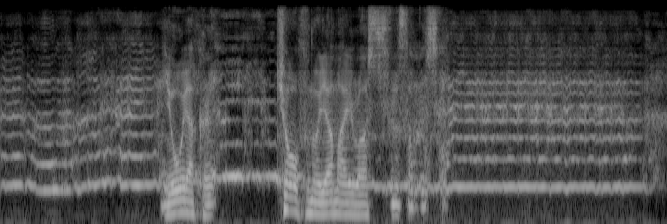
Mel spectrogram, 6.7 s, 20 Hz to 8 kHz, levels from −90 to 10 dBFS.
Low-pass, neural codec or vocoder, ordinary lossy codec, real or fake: 7.2 kHz; codec, 16 kHz, 4.8 kbps, FACodec; none; fake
